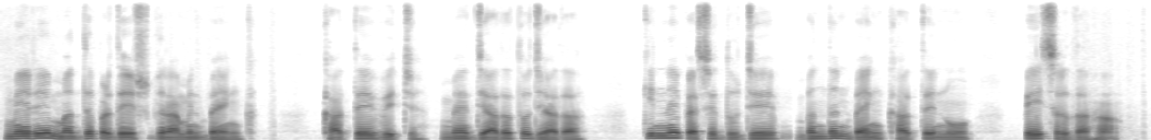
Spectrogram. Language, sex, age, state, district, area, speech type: Punjabi, male, 30-45, Punjab, Jalandhar, urban, read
